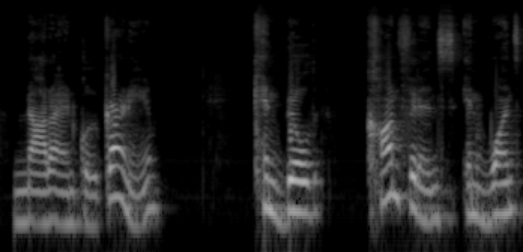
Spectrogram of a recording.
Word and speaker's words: Narayan Kulkarni: shows up, such as pronouncing my name by default as Nion Kolkarni in most English-speaking contexts, but encouraging those who are able to pronounce it more closely to the actual pronunciation of Naran Kulkarnney can build confidence in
